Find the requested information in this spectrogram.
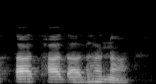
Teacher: जो आपके मुख के ऊपर वाले दांत होते हैं उसमें आपकी जीभ जो है वो टच होती है, तो उसे बोलते हैं दंत।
